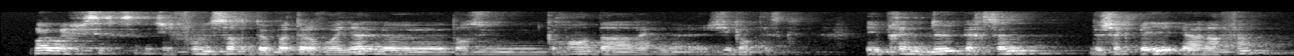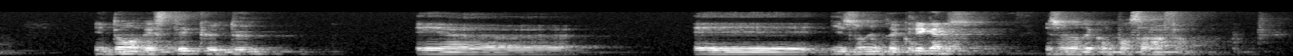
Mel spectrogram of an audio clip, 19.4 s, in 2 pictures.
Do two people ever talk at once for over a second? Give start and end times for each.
none

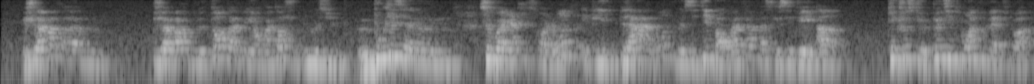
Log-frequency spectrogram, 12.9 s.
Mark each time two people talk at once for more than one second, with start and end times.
none

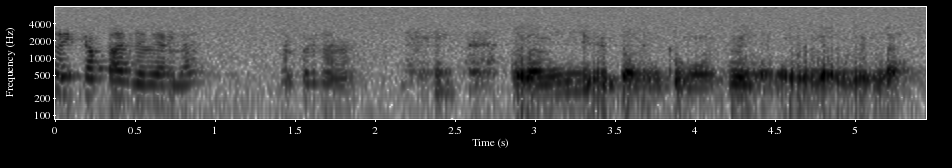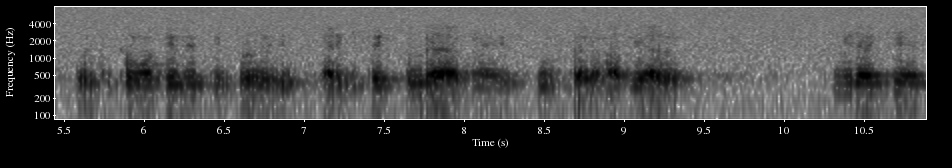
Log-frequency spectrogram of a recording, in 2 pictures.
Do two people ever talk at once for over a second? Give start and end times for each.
none

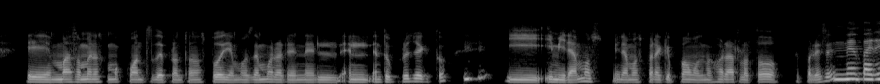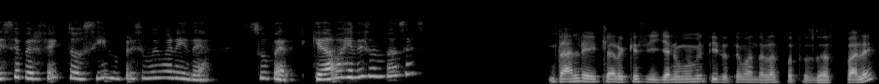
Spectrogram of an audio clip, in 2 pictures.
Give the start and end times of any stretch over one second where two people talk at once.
none

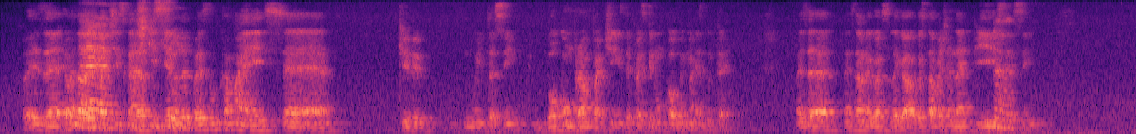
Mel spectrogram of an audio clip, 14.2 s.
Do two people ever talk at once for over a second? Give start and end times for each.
1.0-2.4

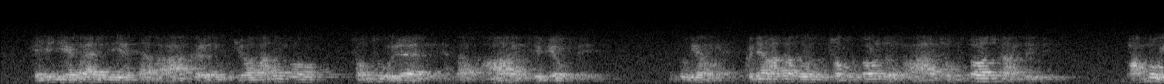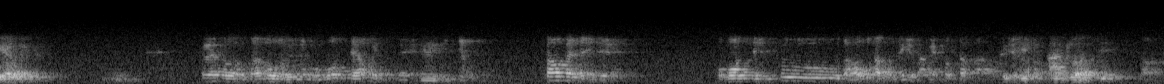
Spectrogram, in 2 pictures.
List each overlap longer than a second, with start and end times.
none

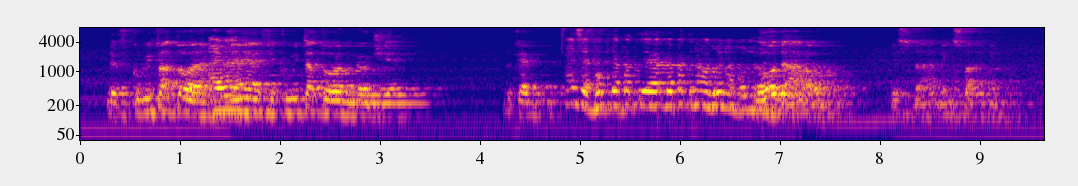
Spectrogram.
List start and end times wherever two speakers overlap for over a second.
none

